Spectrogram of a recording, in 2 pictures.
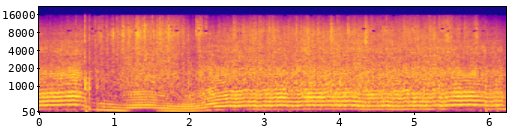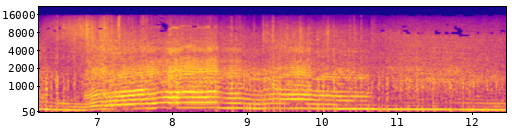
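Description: Tyres skid and scrape on gravel.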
